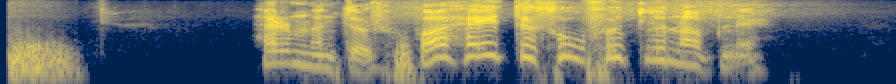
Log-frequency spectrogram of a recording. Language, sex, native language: Icelandic, female, Icelandic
